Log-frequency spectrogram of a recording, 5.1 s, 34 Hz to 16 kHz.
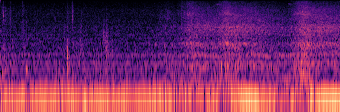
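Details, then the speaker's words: V6 G6 salvage car that sat a very long time, warming up: a deep, even rumble that swells smoothly with throttle and settles back without misses or knocks. Runs very well; normal engine revving. "really does run very well but at the end of the day I know better"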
